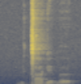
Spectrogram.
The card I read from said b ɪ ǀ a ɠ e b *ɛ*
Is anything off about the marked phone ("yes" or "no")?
yes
